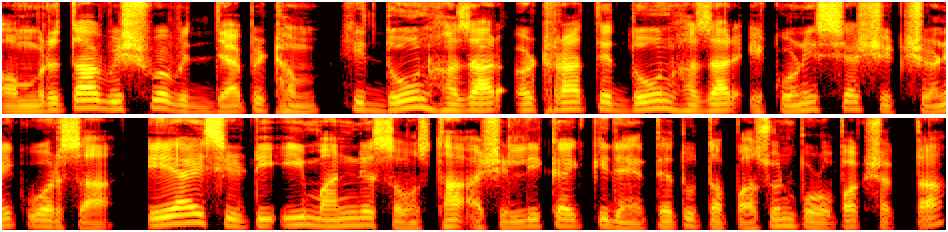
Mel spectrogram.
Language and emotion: Goan Konkani, neutral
